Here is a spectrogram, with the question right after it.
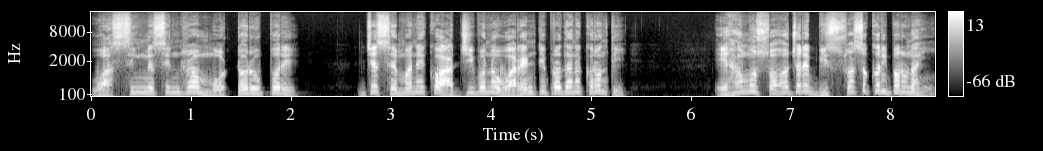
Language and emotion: Odia, surprised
